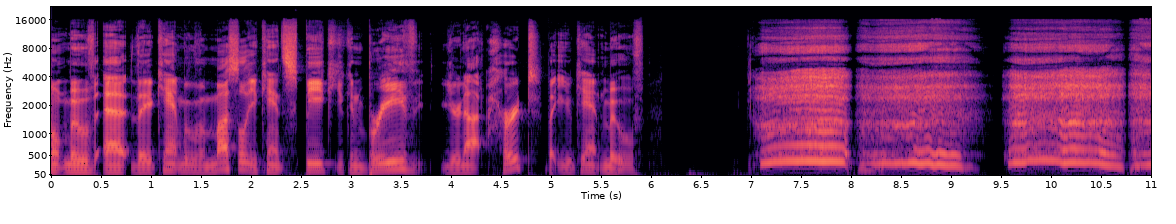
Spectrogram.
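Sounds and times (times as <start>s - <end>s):
speech: 0.0s - 6.0s, 7.0s - 9.8s
loud heavy strained breathing with raspy moaning edge: 7.0s - 10.9s.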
